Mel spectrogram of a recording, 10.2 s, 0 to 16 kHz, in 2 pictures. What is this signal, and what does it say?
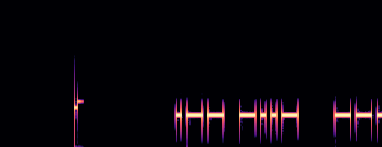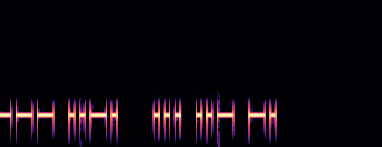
Morse code, heard as a keyed tone, about 17 wpm, 700 Hz. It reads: WX 0F SUN
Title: Practice QSO - Exchange 2 - Info - 17wpm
